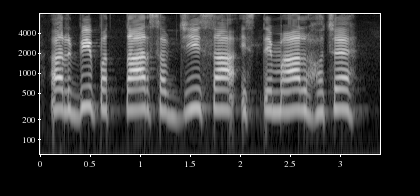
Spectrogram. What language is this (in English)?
Magahi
